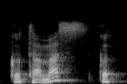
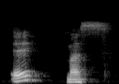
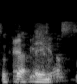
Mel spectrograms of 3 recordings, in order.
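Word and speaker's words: 答えます: Kotamas, kotamas. One more time. So, So kotaemas. yes, good. You have to pronounce the E. Yes. Kotaemas.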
